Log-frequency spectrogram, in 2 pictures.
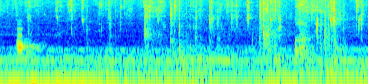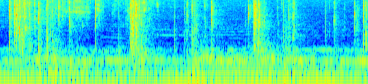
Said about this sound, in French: pourquoi il claque tellement des dents? Parce qu'il a froid.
